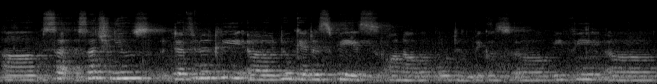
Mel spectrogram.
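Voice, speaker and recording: A woman's voice: medium pitch, steady tone, unhurried. A woman giving an unscripted panel answer, very hesitant, with frequent stops and filler sounds. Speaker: panelist from a news portal. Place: large indoor conference hall. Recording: echoey hall, distant mic, clear noise.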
